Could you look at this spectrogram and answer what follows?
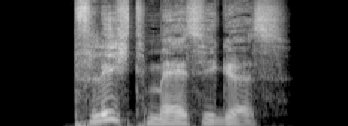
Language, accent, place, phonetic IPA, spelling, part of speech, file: German, Germany, Berlin, [ˈp͡flɪçtˌmɛːsɪɡəs], pflichtmäßiges, adjective, De-pflichtmäßiges.ogg
- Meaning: strong/mixed nominative/accusative neuter singular of pflichtmäßig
